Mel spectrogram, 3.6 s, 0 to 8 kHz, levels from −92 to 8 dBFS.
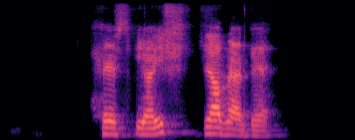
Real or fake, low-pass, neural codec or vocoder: fake; 7.2 kHz; codec, 32 kHz, 1.9 kbps, SNAC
